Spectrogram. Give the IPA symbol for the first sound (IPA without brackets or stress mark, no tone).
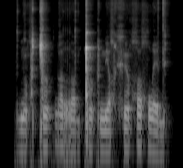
d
